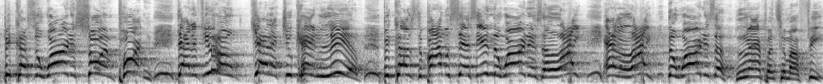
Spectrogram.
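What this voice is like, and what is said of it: Yelling, loud preaching voice. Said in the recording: “I'm sorry, I'm yelling.”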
